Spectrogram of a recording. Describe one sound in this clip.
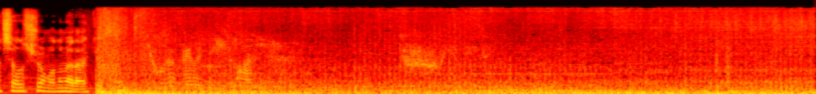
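A deep roaring rumble of rushing water churns steadily.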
